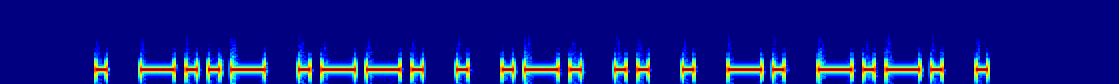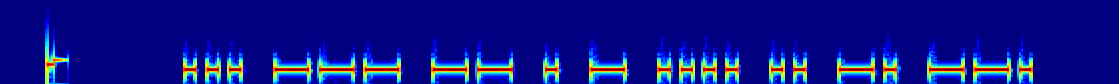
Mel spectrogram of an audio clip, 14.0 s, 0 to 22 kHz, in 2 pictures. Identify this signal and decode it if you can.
Morse code, heard as a keyed tone, about 17 wpm, 700 Hz. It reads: EXPERIENCE SOMETHING
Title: Sentences from Top 600 Words - New Word Drill - 17wpm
